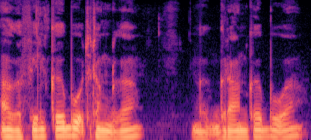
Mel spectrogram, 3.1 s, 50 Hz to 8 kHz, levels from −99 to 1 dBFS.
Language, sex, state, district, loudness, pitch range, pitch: Wancho, male, Arunachal Pradesh, Longding, -17 LUFS, 95-110 Hz, 100 Hz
